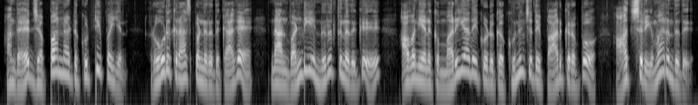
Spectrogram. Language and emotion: Tamil, surprised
